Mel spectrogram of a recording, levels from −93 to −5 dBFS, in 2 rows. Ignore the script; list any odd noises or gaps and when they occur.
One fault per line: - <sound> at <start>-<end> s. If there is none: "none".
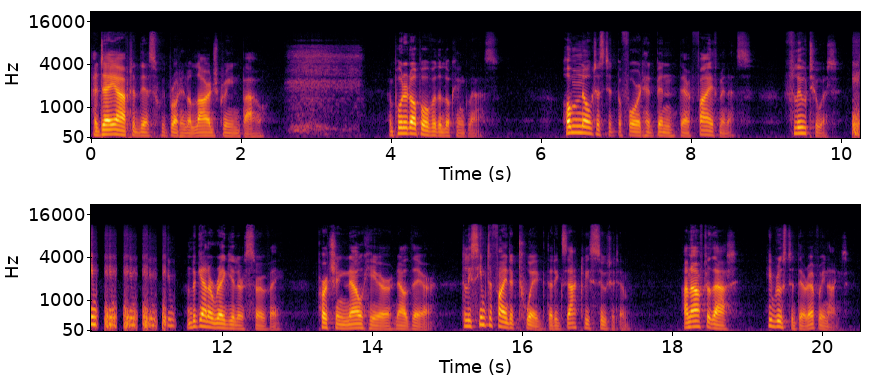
- sigh at 2.6-3.7 s
- laugh at 10.2-11.4 s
